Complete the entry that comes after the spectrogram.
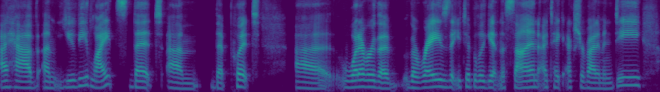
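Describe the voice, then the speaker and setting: At a fairly slow pace, the speaker uses ordinary pitch variation and a slight Southern US accent. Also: woman, quiet background. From California. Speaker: podcast host, leadership coach. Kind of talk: solo podcast monologue, conversational.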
